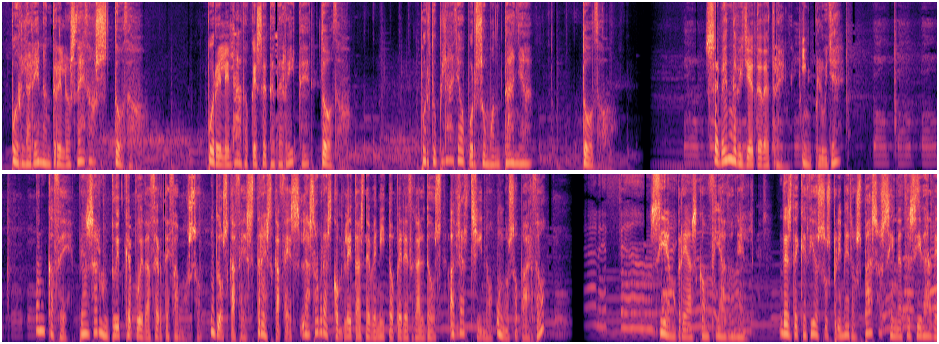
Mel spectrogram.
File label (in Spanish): publicidad, mujeres 35 a 50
